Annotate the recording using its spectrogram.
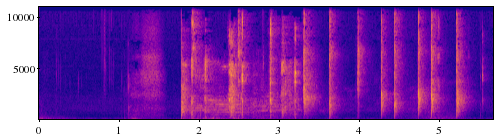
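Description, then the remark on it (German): A single person claps their hands in a loose flurry, then settles into a steady run of about ten sharp, crisp claps at an even, unhurried pace, with no talking. “Wieso klatschst du?”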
